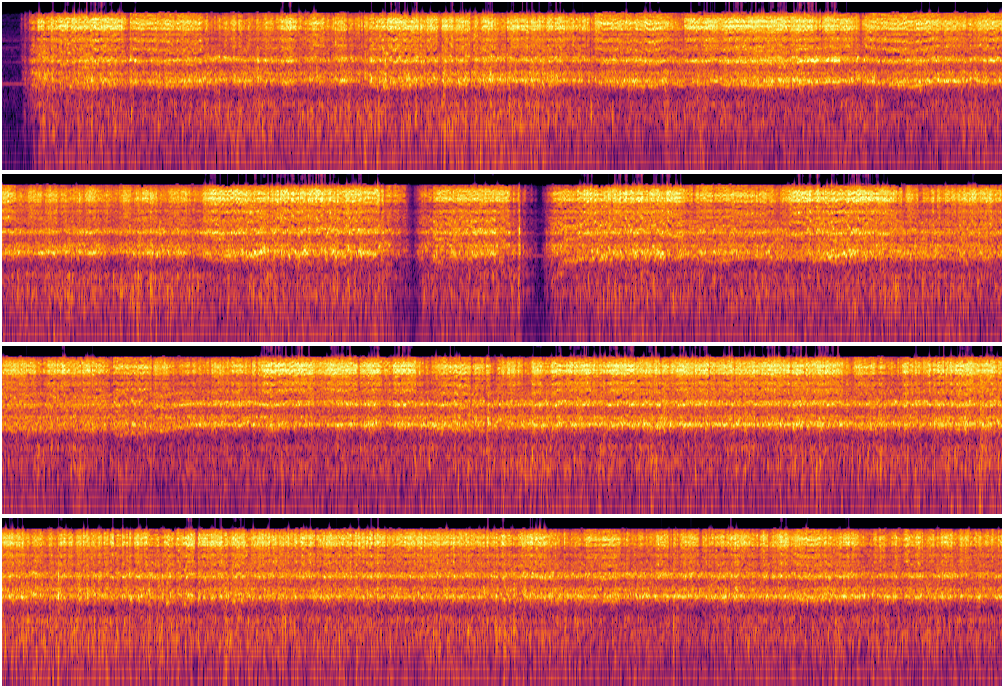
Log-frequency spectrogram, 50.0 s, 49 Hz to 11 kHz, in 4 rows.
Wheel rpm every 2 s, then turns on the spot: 130, 220, 220, 230, 210, 220, 230, 220, 160, 100, 190, 190, 200, 200, 230, 230, 240, 230, 230, 230, 230, 230, 220, 230, 230.
none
